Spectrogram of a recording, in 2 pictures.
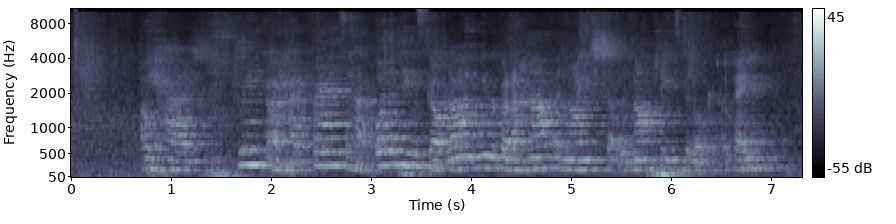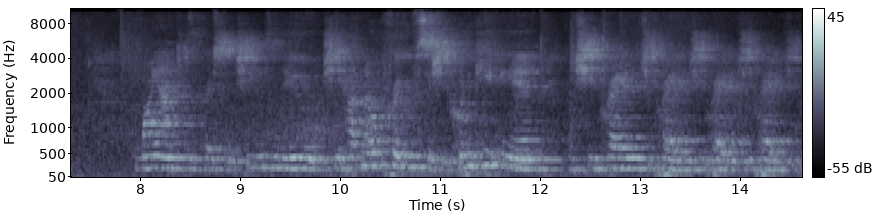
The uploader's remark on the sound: Recorded live in Liberty Church on 27 June 2021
